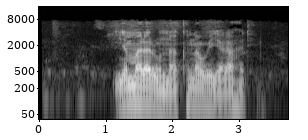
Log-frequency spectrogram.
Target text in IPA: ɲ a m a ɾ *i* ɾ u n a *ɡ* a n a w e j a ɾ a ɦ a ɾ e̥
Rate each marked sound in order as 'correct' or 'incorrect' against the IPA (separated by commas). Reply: incorrect, incorrect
